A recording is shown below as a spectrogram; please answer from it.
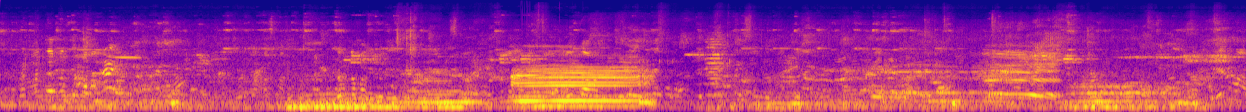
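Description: Cattle moo repeatedly at Sardar Nagar livestock market, several loud drawn-out calls among small cows and buffaloes, rising over a busy crowd murmur while someone talks nearby.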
